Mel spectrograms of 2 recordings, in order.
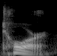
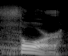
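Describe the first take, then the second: First: It begins with a plain 't' sound. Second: It begins with an English 'th' sound. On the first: "It would probably be Tor" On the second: "I'm pronouncing that in English"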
